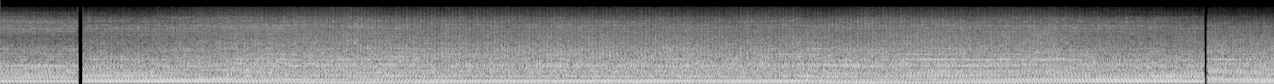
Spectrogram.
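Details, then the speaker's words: Mower idling just after a cold start at about 30°F, after 5 months on untreated ethanol-free fuel. An even, steady thrum with no misses or knocks; it smoked a tiny bit, then cleared: normal idle. "okay so it started great it did smoke just a tiny bit which is fine it cleared out"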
